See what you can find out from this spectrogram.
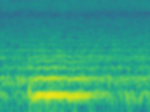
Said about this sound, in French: c'est ce qu'on appelle plutôt la variété Buckfast. Et les apiculteurs aiment bien, parce que c'est des abeilles qui sont assez douces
